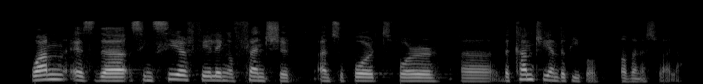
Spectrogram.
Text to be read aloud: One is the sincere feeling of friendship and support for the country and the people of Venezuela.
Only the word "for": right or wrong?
right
